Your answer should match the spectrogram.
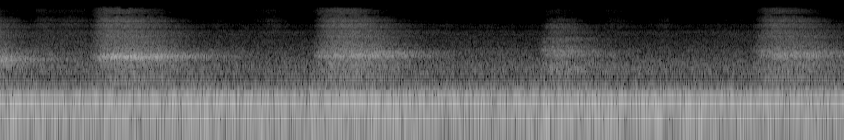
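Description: A woman breathing hard through an exercise set, one short forceful breath about every second and a half to two seconds, four in all, keeping time with her glute-bridge reps.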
